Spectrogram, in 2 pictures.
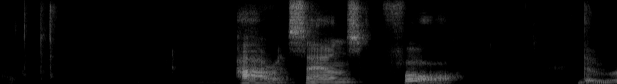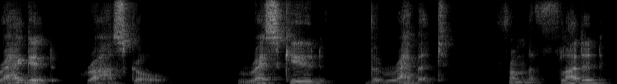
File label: R sounds, pronunciation of australian english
